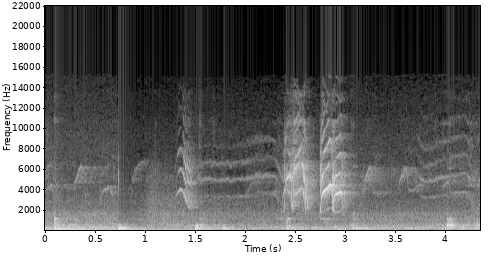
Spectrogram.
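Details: Feeding Brown-eared bulbuls, up to five jostling and pecking over food, give a series of shrill, bending squeals and rough screeches, some overlapping, with soft thumps and low background noise between them.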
